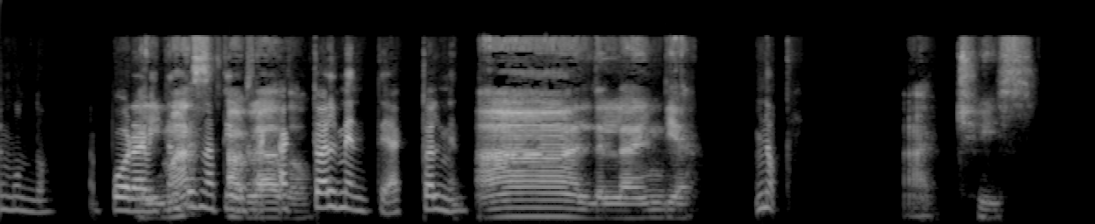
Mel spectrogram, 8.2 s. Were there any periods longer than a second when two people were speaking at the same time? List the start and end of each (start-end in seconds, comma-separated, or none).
1.0-2.4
